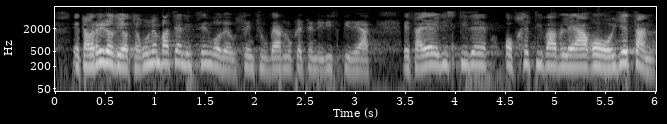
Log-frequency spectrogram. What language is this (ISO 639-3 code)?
eus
